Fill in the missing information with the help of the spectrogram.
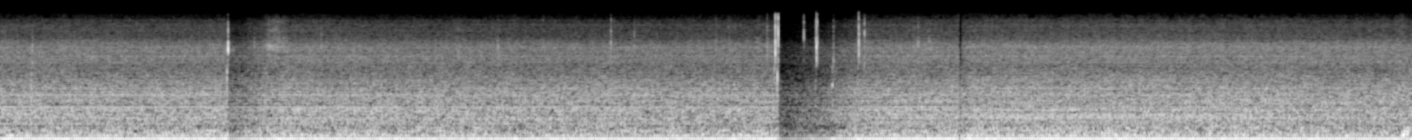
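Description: Steady low mechanical hum with a hiss over it. It drops out sharply for a moment about eight seconds in, then comes back.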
